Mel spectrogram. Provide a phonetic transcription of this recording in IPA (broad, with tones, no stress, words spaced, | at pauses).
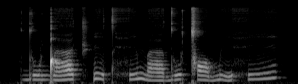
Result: du˩ŋ͡ǃæ˩˧ t͡ʃʼi˧˩t hi˧˥mæ˩du˧˥ǀɒ˧˩ mi˧˩˧hi˧˥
